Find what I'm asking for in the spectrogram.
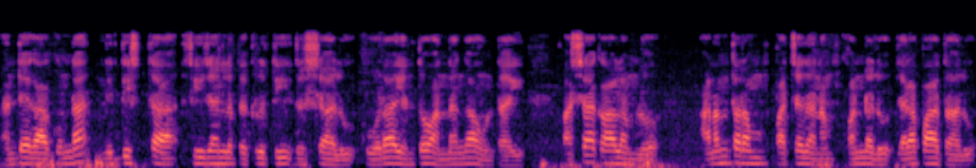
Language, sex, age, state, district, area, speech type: Telugu, male, 30-45, Andhra Pradesh, Nandyal, urban, spontaneous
